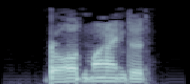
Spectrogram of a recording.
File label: "broadminded", English; adjectives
